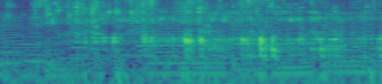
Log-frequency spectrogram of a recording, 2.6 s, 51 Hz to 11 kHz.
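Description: Château Mercian Koshu white wine, 2024 vintage, pours steadily into a glass for a couple of seconds, with gurgling, bubbling tones rising slightly as it fills, moderately quiet, no talking.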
